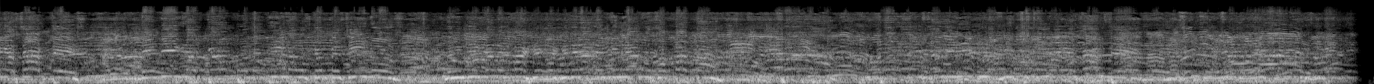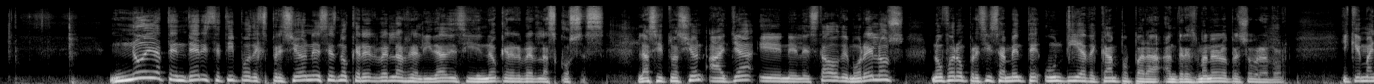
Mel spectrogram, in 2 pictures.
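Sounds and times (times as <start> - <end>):
dense agitated crowd shouting with overlapping raised voices: 0.0 - 13.6
speech: 15.4 - 27.4.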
